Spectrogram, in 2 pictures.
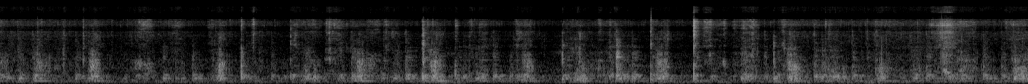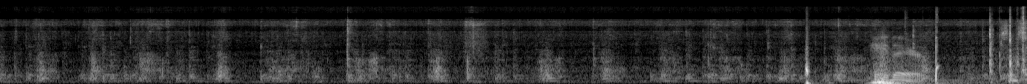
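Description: Spices sautéing in a pan for masala baingan, a continuous sizzle under frequent scraping and stirring of a utensil, close and fairly loud, ending in a sharper clatter.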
